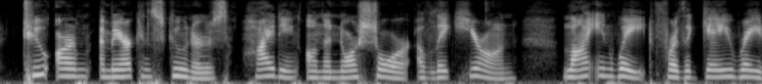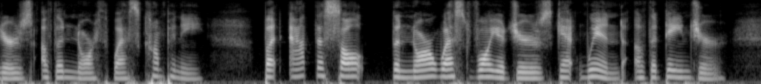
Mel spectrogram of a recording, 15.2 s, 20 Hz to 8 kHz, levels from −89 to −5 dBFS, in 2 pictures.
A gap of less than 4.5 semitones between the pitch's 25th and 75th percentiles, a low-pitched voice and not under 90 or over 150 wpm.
No: average, 3.7 semitones; high, 190 Hz; average, 140 wpm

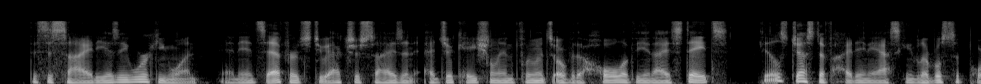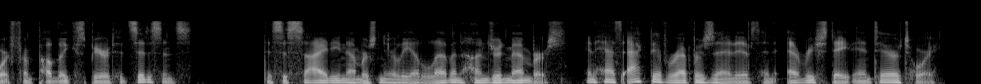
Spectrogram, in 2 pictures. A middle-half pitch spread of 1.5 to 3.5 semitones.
Yes: average, 3.1 semitones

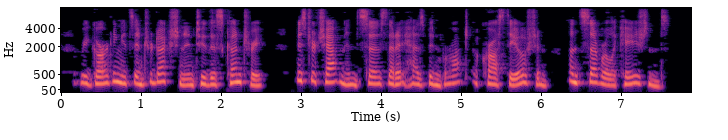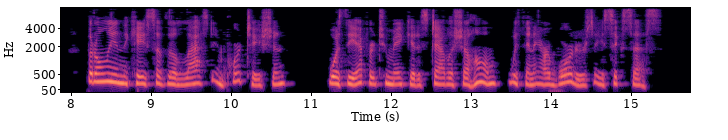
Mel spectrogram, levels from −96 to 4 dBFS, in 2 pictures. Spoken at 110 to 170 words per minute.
Yes: average, 165 wpm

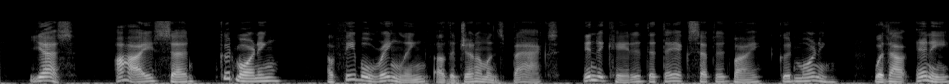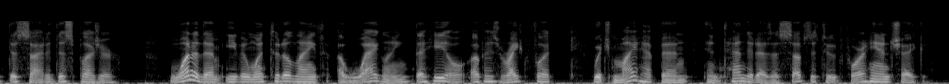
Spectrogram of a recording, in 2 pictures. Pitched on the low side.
Yes: low, 120 Hz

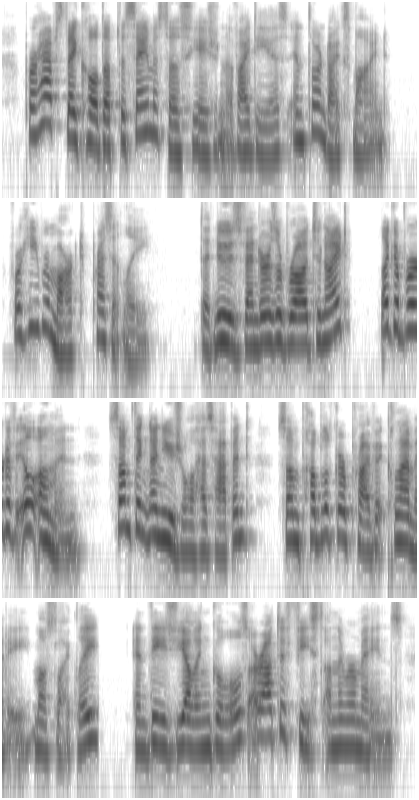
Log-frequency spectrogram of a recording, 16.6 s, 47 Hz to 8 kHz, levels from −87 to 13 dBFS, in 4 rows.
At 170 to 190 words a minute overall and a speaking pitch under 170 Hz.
No: average, 180 wpm; high, 200 Hz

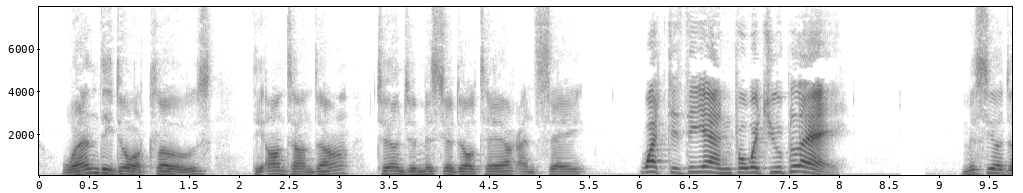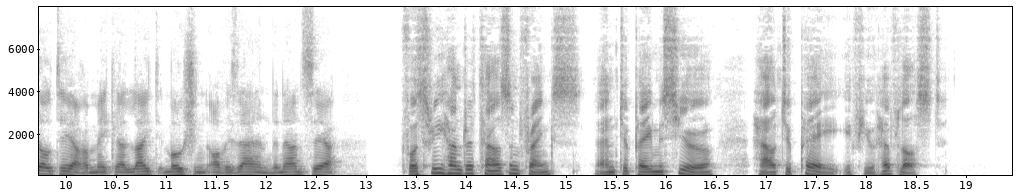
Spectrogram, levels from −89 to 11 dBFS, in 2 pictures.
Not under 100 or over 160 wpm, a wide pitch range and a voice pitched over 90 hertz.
Yes: average, 145 wpm; wide, 5.8 semitones; low, 135 Hz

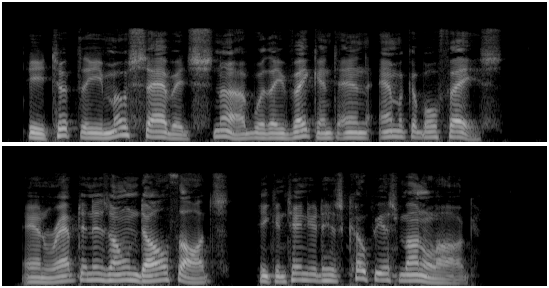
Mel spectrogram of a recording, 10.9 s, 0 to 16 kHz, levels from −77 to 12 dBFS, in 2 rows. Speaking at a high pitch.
No: medium, 140 Hz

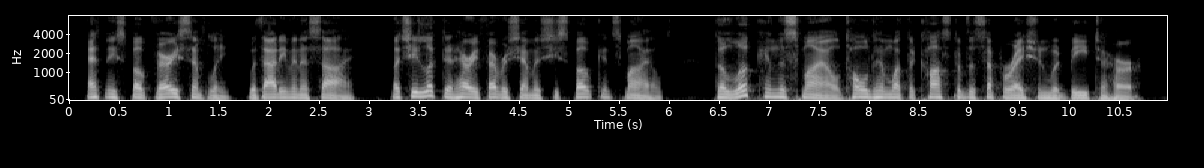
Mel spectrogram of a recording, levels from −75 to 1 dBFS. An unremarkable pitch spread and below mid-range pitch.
Yes: average, 4.4 semitones; low, 105 Hz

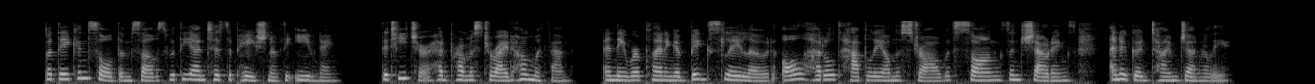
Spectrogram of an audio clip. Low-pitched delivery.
No: high, 195 Hz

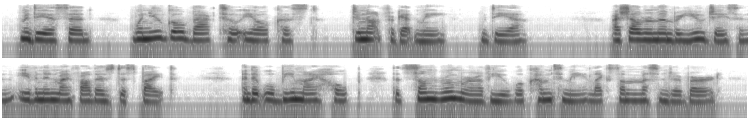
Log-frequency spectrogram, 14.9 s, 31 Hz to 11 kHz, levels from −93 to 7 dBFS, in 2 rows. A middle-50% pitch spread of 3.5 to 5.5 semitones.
No: narrow, 2.4 semitones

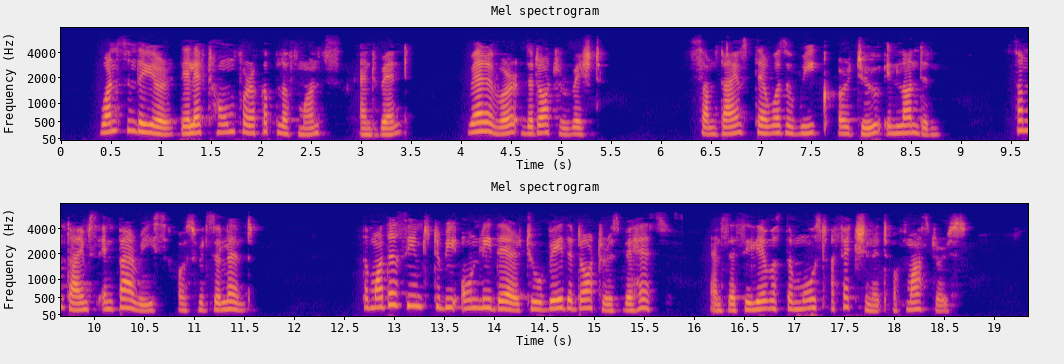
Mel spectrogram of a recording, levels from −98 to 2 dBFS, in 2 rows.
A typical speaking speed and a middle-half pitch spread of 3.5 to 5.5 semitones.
Yes: average, 160 wpm; average, 3.8 semitones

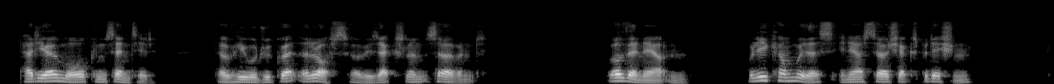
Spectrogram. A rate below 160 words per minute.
Yes: average, 140 wpm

